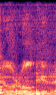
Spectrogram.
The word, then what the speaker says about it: Joe Rogan: I said the name correctly. Right? – Yeah, Joe Rogan.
